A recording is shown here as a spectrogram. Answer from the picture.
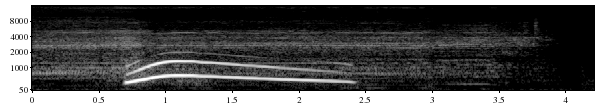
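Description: Cordless pressure washer spraying rinse water onto a car's body: a steady hiss with a faint motor whine that cuts off just before the end. Just under a second in, a loud drawn-out vocal call rises sharply, then slowly falls for about a second and a half.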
